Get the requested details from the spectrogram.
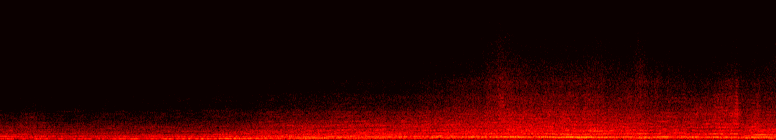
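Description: Many race car engines roar loudly and rev, growing louder as the cars race past.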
